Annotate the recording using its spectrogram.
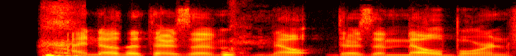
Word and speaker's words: Melbourne: Is it Melbourne? – No. That's far too many vowels. Just Melbourne.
